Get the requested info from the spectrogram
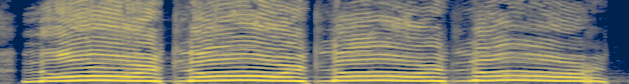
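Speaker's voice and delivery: high, loud crying call to the Lord; child's loud tearful plea, Lord repeated. Retold or imitated. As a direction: cry out desperately to God. Child calling on God in panic.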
